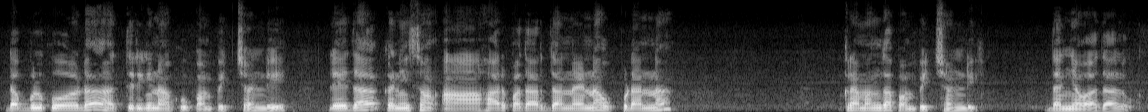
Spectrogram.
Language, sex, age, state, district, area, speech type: Telugu, male, 18-30, Andhra Pradesh, Krishna, urban, spontaneous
